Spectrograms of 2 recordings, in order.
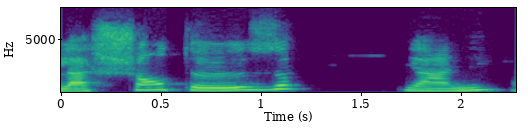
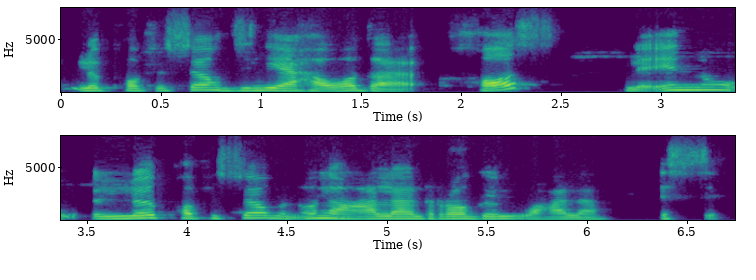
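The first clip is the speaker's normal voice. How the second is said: usual speaking voice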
